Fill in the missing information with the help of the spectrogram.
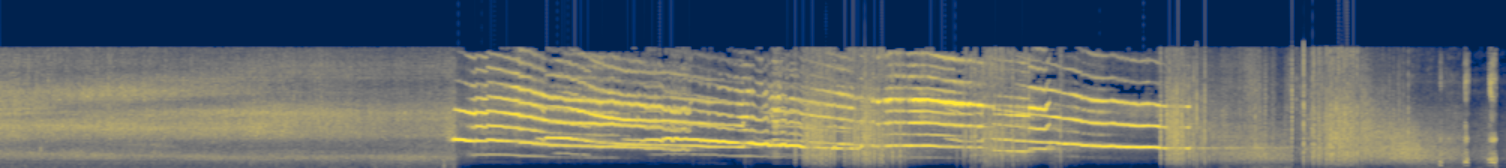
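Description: Ground firework fountains hissing as they spray sparks; about four and a half seconds in, a loud chorus of several whistles starts, each falling in pitch, with a few bangs, lasting about seven seconds. Hissing sparks follow, and crackling sets in near the end.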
